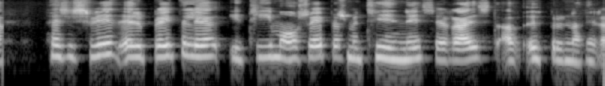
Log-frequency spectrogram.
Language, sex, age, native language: Icelandic, female, 50-59, Icelandic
